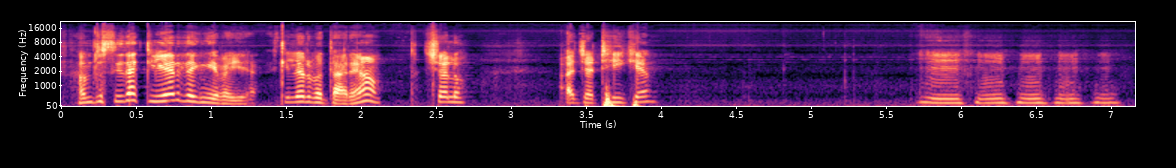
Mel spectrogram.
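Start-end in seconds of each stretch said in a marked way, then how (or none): 5.7-7.1 low-volume hums, one after another; quiet humming. Real, not acted. Teacher pausing between points, quiet absent hums. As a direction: hum very softly to yourself.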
